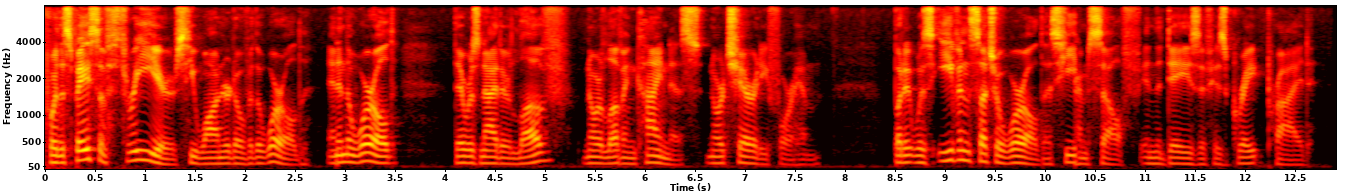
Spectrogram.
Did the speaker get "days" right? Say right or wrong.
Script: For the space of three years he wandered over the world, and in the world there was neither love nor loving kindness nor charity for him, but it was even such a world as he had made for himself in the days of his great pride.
right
